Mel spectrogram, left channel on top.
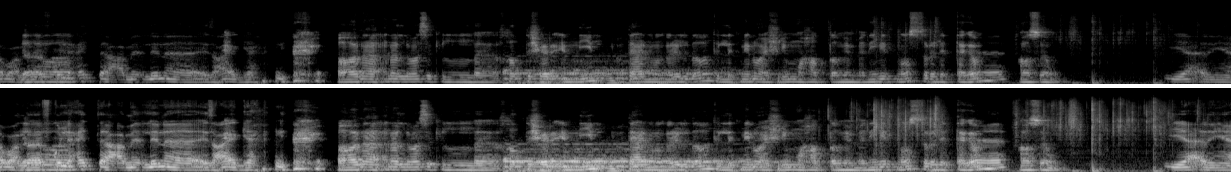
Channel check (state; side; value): quieter; left; 11.4 dB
